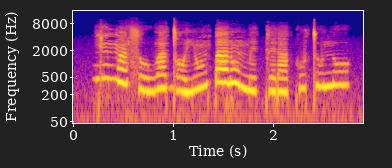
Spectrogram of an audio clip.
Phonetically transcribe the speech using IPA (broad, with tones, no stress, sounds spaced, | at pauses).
ɡ ĩ˦ m ã˧ s o˨ w a˧ d ɔ˨ j ɔ̃˨˦ k͡p a˦ ɾ ɔ̃˦˨ m e˨ k ɛ˨ ɾ a˨ k u˨˦ t u˧ n o˦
